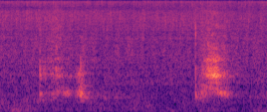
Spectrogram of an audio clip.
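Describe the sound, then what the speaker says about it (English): Food fries in a pan on full heat, giving a faint, steady sizzle with a few louder bursts and a clatter as it is stirred and tossed with tongs. "Love that sizzle."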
